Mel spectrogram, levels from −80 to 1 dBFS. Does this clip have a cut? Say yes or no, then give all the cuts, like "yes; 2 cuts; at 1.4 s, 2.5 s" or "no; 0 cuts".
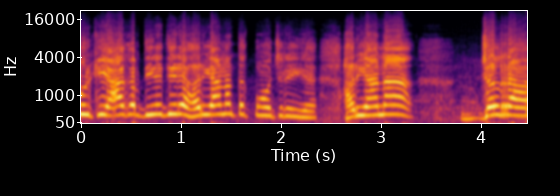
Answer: no; 0 cuts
